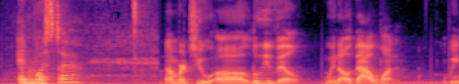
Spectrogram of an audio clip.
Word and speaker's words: Louisville: Worcester number two uh Louisville we know that one we know it's French so when you see Lewis it's actually not Lewis it's actually Louie Louisville like Louis Vuitton right Louisville my wife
